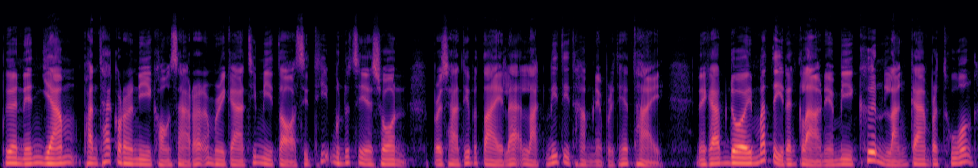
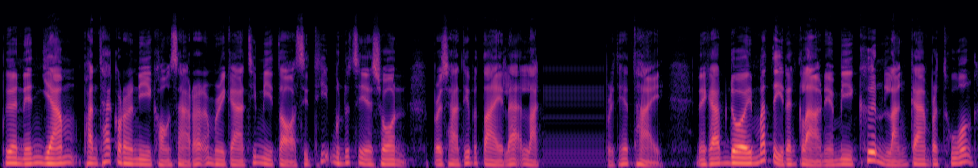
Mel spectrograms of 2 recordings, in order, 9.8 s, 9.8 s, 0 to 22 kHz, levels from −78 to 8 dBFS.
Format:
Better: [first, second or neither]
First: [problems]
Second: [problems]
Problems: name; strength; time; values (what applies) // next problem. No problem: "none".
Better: first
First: none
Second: audio freezing; at 5.5 s for 0.5 s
